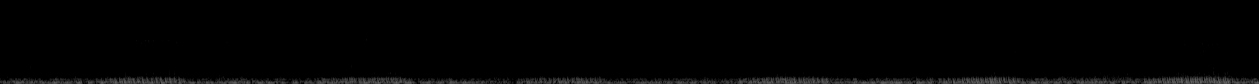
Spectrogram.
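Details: A male F2 Savannah cat, sleeping and twitching, purrs loudly: a deep rumbling drone that swells with each breath about every two seconds.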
